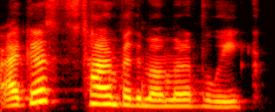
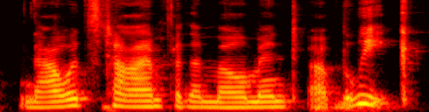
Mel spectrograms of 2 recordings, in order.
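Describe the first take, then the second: First: It is said fast. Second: It is said slowly.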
